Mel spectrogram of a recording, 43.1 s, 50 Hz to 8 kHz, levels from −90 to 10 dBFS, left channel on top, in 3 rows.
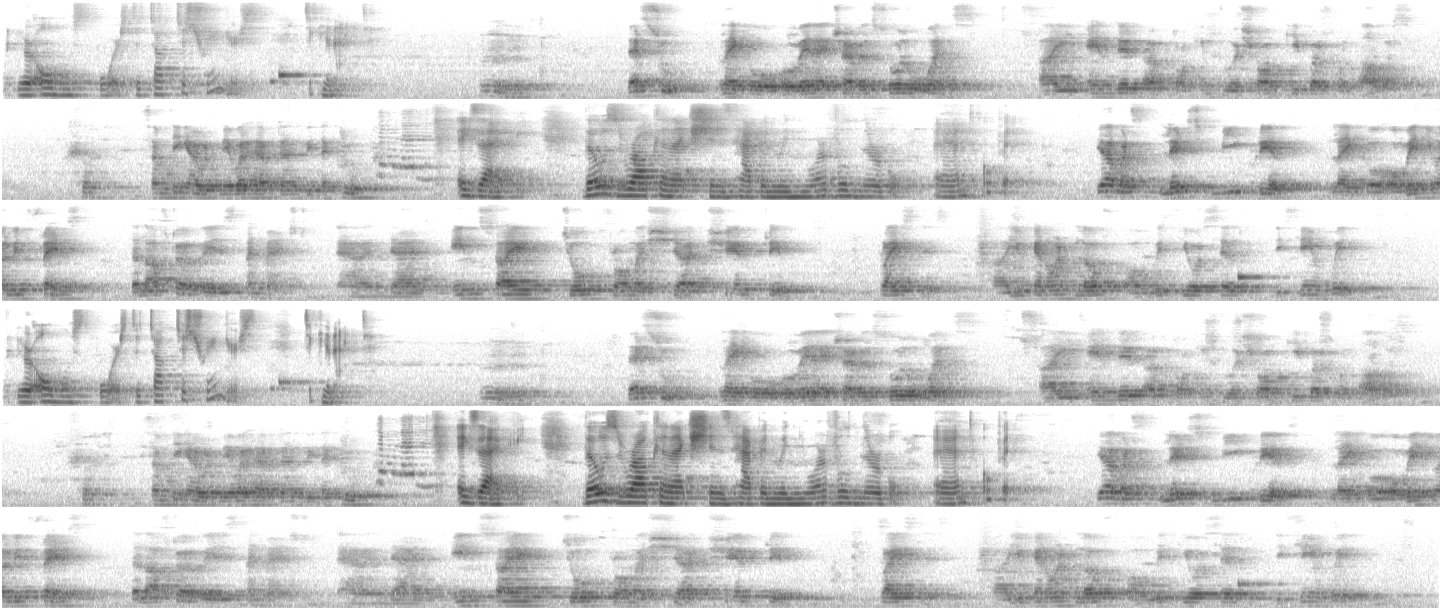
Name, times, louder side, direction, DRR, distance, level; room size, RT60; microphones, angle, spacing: voice 1, 0.1-2.5 3.0-3.7 18.4-23.4 23.7-24.5 27.8-28.0, right 4 dB, 75° right, 11 dB, 1.2 m, -28 dB
voice 2, 4.8-5.3 6.3-6.8 7.2-9.6 10.4-13.9 15.0-15.3 15.9-18.0 25.3-27.3 27.6-29.5 30.0-31.6 32.1-36.6 37.5-38.1 38.5-42.3, left 2 dB, 55° left, 2 dB, 2.9 m, -32 dB
14.0 x 10.5 x 8.2 m, 1.1 s
head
